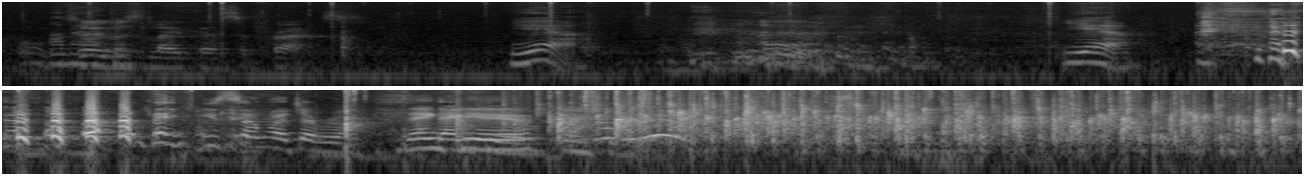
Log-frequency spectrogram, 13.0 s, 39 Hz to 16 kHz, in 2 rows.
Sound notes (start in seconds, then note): 6.0 laughing; 8.6 audience applauding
